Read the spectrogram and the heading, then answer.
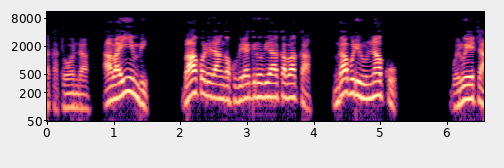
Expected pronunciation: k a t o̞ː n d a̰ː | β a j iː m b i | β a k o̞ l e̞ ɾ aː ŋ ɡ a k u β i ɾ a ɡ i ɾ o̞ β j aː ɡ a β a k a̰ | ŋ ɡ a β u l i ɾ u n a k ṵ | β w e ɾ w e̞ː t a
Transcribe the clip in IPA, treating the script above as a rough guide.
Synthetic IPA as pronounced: k a t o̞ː n d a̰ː | β a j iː m b i | β a k o̞ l e̞ ɾ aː ŋ ɡ a k u β i ɾ a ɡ i ɾ o̞ β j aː k a β a k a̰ | ŋ ɡ a β u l i ɾ u n a k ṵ | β w e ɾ w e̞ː t a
